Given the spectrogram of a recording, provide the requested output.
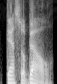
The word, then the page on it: decibel: American English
